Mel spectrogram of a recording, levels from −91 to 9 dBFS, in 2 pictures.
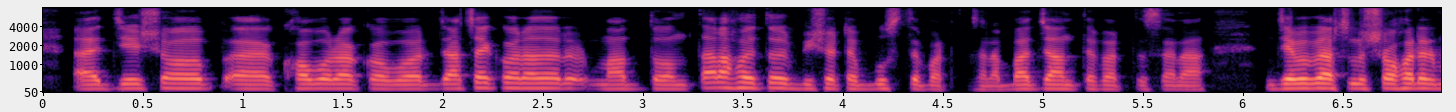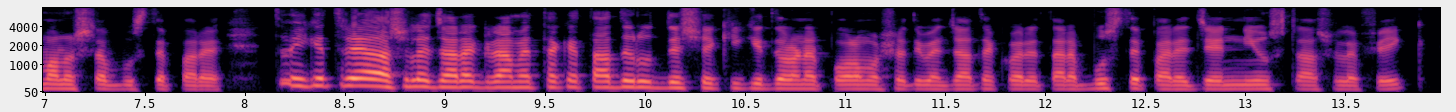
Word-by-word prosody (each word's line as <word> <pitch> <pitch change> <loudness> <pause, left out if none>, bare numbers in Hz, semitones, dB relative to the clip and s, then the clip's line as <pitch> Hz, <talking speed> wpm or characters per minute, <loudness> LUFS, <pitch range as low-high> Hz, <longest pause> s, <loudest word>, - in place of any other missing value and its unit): অ্যা 150 - +1
যেসব 165 +1 +1 0.2
অ্যা 155 - +2 0.2
খবরাখবর 160 -2 +1
যাচাই 160 +3 +2
করার 175 -1 +3 0.2
মাধ্যম 145 0 -3
তারা 185 0 +4
হয়তো 180 -1 +2 0.2
বিষয়টা 150 0 -2
বুঝতে 150 -1 -4
পারতেছে 130 -1 -9
না - - -6
বা 145 - +3
জানতে 145 -1 0
পারতেছে 135 -1 -7
না। 130 - -2 0.4
যেভাবে 165 +2 +7
আসলে 160 0 -3
শহরের 170 0 +4
মানুষরা 155 0 -1
বুঝতে 140 - -6
পারে। 135 -1 -2 0.3
তো - - -28
এই - - +1
ক্ষেত্রে 260 0 +4 0.2
আসলে 230 +2 +1
যারা 210 0 +6
গ্রামে 200 +1 +3
থাকে 205 +1 -1
তাদের 205 +1 +3
উদ্দেশ্যে 185 -1 -2
কি, 170 - -10
কি 165 - -1
ধরণের 155 -2 +1
পরামর্শ 150 -2 -1
দিবেন 145 -1 -3
যাতে 145 +1 -2
করে 145 -1 -1
তারা 145 0 -1
বুঝতে 165 0 -1
পারে 140 -1 0
যে 145 - +1
নিউজ 145 0 -4
টা 145 - -7
আসলে 135 0 -7
ফেইক? 145 +3 -5
155 Hz, 200 wpm, -23 LUFS, 145-175 Hz, 0.4 s, যেভাবে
